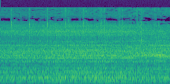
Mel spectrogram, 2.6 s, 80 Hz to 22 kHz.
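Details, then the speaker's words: 12 V diesel air heater running after a diesel leak: a steady, even jet-like roar with a constant whistle and no sputter or surging, putting out plenty of heat; normal operation. "Well, it sounds like a jet engine taking off. Which is exactly what it should sound like, and that now, I might just stand behind this for half an hour and warm up."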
